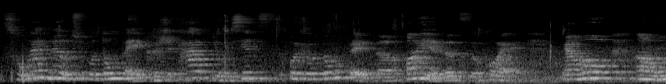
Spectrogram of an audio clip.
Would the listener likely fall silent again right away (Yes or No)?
Yes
